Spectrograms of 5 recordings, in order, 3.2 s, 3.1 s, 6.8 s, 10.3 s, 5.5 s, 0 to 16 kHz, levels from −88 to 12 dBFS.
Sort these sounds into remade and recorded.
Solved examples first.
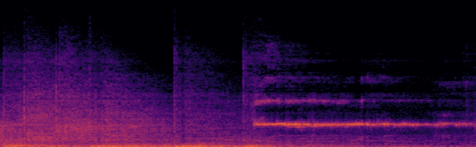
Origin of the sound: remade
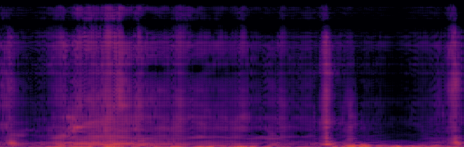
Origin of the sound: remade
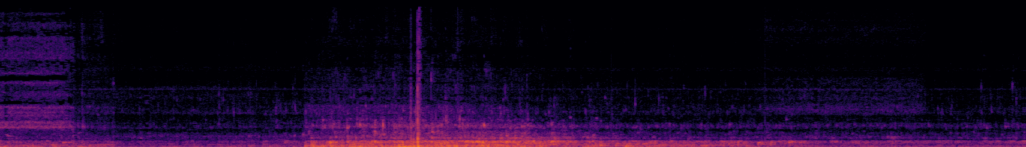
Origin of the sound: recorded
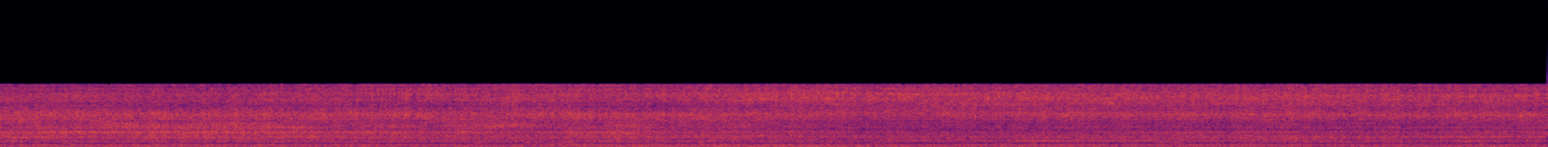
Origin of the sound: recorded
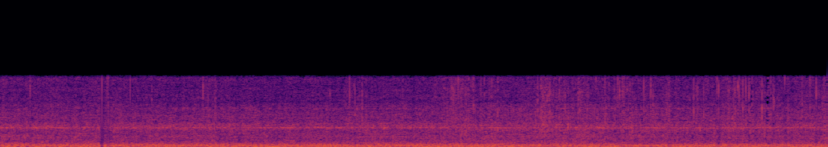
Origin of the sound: recorded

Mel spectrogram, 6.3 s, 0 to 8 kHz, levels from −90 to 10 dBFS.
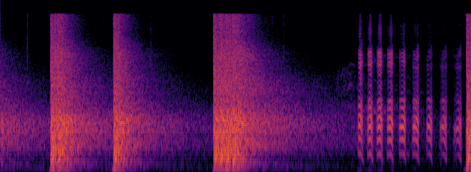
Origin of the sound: recorded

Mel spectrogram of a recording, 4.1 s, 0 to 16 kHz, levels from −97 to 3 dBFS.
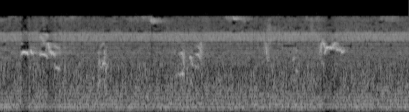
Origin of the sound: remade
